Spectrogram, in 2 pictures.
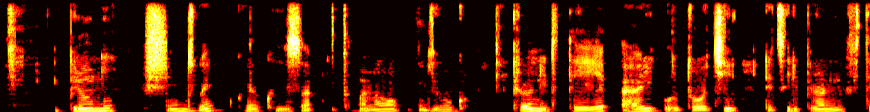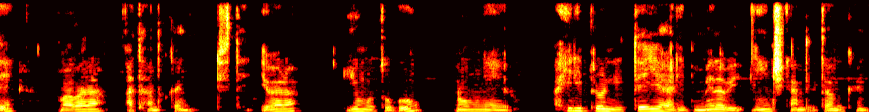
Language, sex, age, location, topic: Kinyarwanda, male, 25-35, Kigali, government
